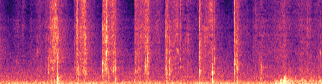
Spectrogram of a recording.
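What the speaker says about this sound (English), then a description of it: "let's also do a side shuffle" Rapid papery riffling of an oracle card deck being side-shuffled, a dense run of soft flicks and slaps up close, with no voices.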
